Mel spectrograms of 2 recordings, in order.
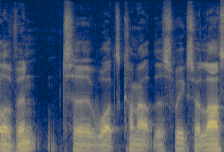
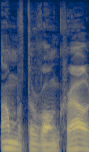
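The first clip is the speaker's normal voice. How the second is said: ordinary talk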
